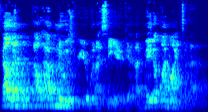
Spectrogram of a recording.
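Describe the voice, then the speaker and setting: Older countryman man acting, wistful, roundabout, lively high voice; live stage reading, distant mic in a reverberant hall. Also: normal speed, slight background noise, lightly acted. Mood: hearty. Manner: hesitant, roundabout. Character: anxious, kindly older countryman, hedging and wistful. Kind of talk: dramatic stage reading of an Irish rural play. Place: large reverberant hall, recorded from afar. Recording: echoey hall, distant microphone.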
